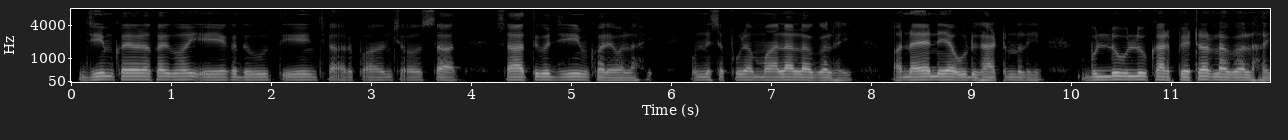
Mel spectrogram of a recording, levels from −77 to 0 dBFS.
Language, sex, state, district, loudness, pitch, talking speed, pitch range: Bajjika, male, Bihar, Vaishali, -35 LUFS, 115 Hz, 170 wpm, 110-125 Hz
